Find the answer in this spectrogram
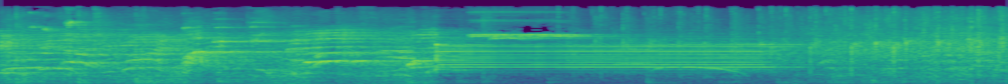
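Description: Gym scoreboard horn sounding one steady buzz for about three and a half seconds, starting a little before halfway, as the clock runs out to end the second period. Before it, spectators shout and a basketball is dribbled on the hardwood floor.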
